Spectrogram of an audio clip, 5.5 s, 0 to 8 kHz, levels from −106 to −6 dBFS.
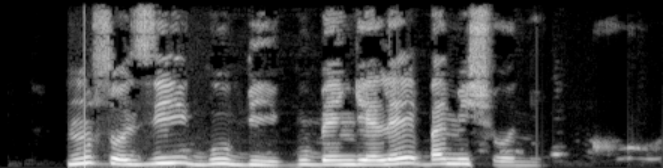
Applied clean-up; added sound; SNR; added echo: none; none; none; none.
